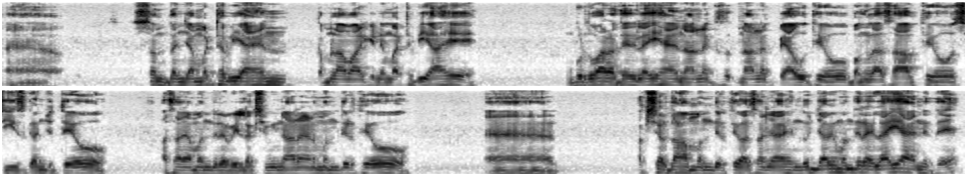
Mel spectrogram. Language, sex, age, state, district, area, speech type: Sindhi, male, 45-60, Delhi, South Delhi, urban, spontaneous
